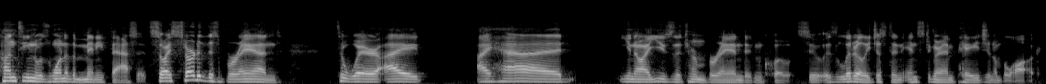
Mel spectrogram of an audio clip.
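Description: This man talks at a moderate pace with medium pitch and ordinary pitch variation, in a normal speaking voice. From Southern California. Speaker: hunting podcaster. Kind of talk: casual interview conversation.

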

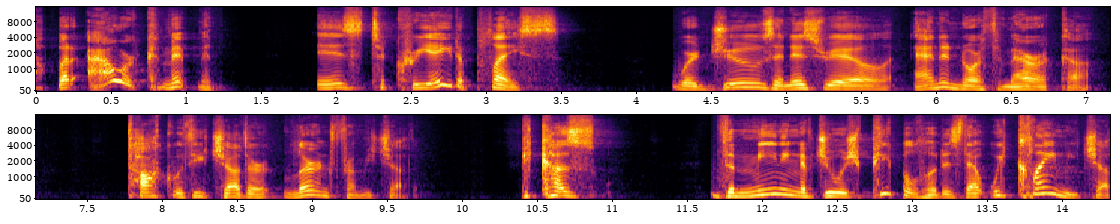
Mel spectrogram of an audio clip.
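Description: The man speaks at a fairly slow pace with a fairly high pitch, very wide pitch swings and vocal fry. Long, frequent pauses break up his speech. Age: 60s. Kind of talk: live onstage interview. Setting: stage with audience.

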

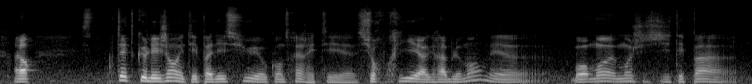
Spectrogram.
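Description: With a dark, mellow tone, a man speaks at a fairly slow pace, medium in pitch with ordinary pitch variation. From France, Limousin. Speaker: podcast host. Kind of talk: casual chat. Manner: halting.

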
